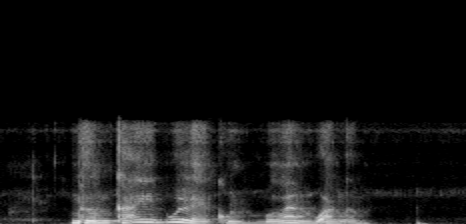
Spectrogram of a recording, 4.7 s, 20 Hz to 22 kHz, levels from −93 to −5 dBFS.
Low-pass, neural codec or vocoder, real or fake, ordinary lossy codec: 9.9 kHz; codec, 32 kHz, 1.9 kbps, SNAC; fake; Opus, 24 kbps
